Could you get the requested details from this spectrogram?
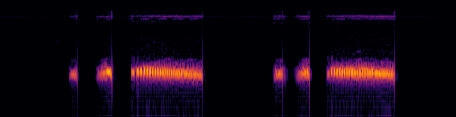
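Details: Two phrases from a spotted dove of Cà Mau, Vietnam, known for its loud voice: short clipped note, a sharper second note, then a long mellow sustained coo, the pattern repeating about every one and a half seconds.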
